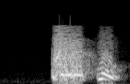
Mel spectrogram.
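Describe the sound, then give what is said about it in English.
A single loud sneeze bursts out in two quick parts, a sharp explosive blast followed by a shorter voiced tail, with silence before it and no talking. “And excuse me, I'm going to sneeze, folks.”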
